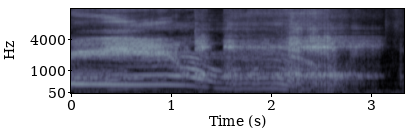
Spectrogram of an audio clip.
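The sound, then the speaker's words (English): A long, loud squeaky creak of a box made extra squeaky being opened, drawn out for about three seconds, its strained, whining pitch sliding downward and wavering in bends before fading. “So it's sort of appropriate that we would have a creaky box today, because I'm going to talk about a creaky album.”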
